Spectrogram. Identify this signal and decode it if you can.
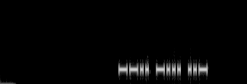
Morse code, heard as a keyed tone, about 42 wpm, 700 Hz. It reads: ZBU
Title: USA Call Sign Postfixes - 3 Letters 45wpm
